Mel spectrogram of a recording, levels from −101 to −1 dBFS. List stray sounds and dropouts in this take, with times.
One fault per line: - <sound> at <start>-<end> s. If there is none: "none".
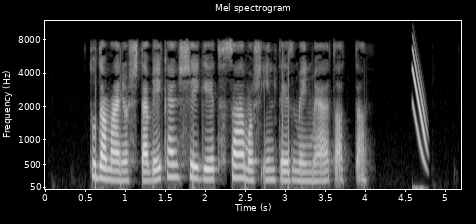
- chirp at 4.6-4.8 s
